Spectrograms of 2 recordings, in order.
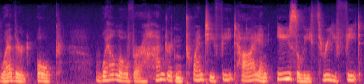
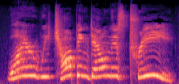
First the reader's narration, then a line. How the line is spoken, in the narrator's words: shouted over the racket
